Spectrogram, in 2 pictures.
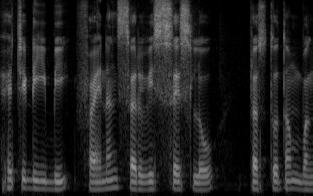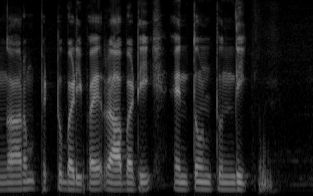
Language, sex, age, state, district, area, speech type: Telugu, male, 18-30, Telangana, Ranga Reddy, urban, read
